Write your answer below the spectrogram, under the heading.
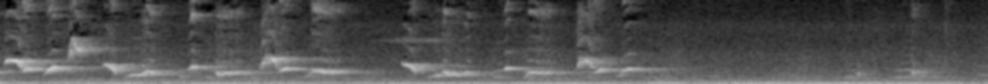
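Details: White-rumped shama singing loud, fast series of bright downslurred whistles and squeaky notes in quick succession, tapering to softer phrases, with a low hum behind.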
